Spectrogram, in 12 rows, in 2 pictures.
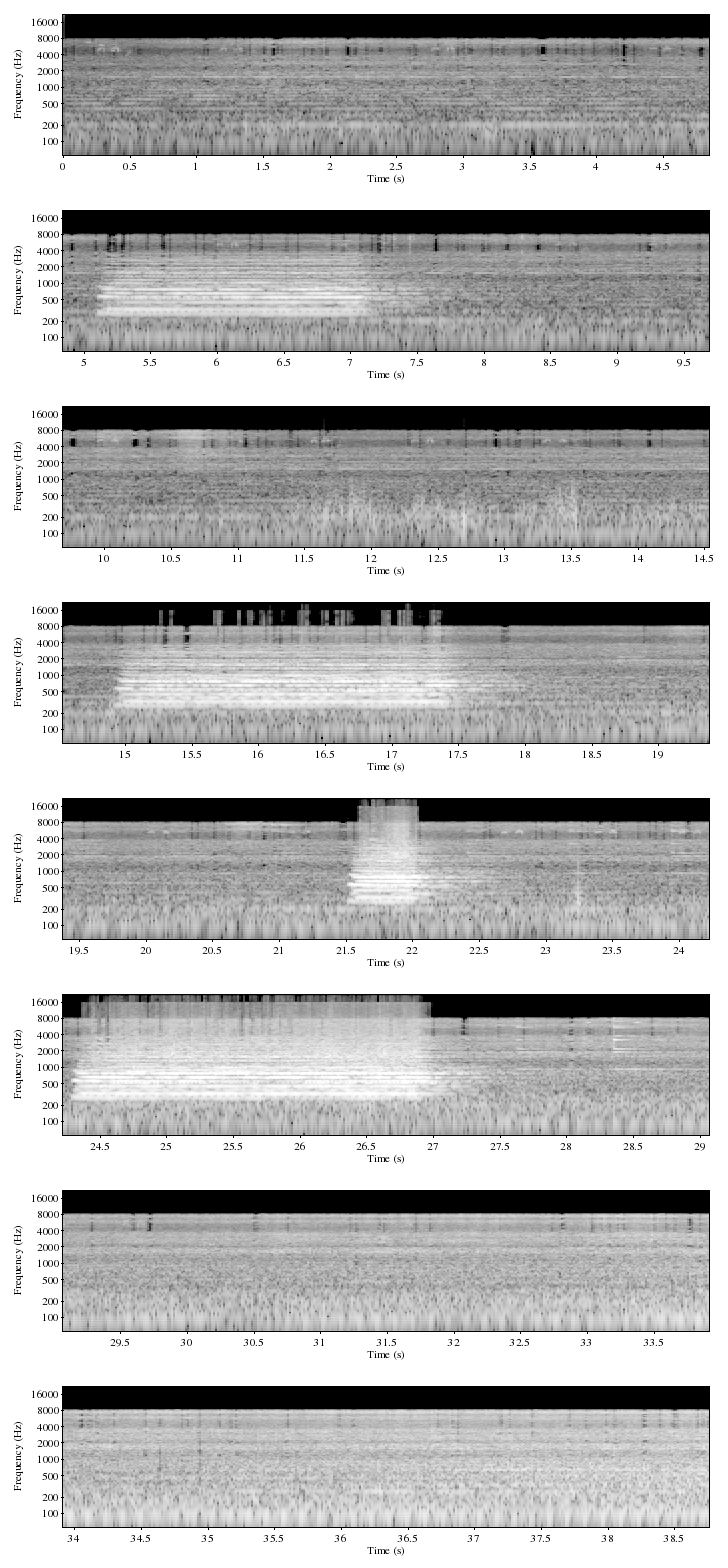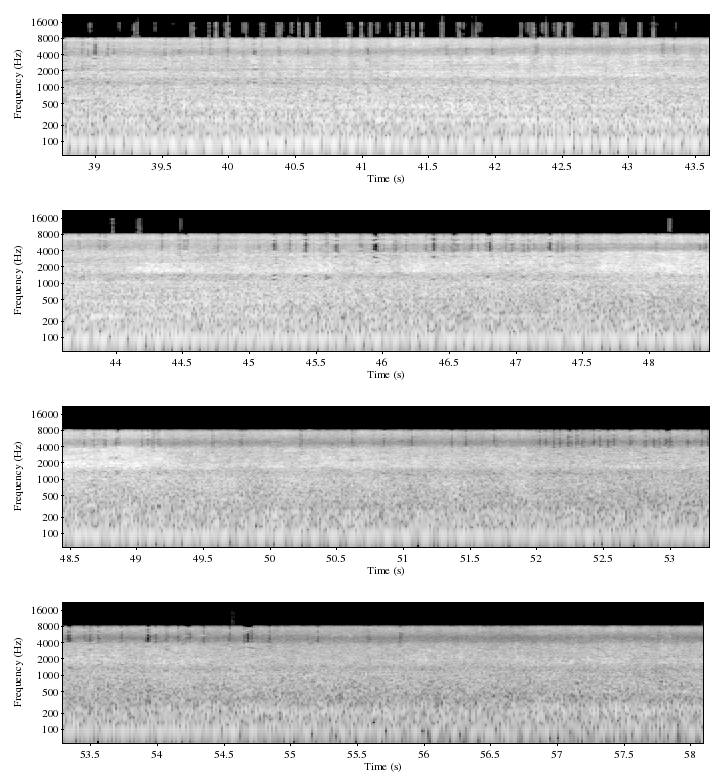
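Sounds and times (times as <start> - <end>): locomotive engine passing: 0.0 - 58.0
locomotive horn blasts: 5.1 - 7.9, 14.8 - 18.1, 21.5 - 22.8, 24.3 - 27.6.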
